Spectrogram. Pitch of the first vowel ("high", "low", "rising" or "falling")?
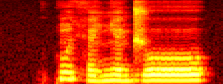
high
